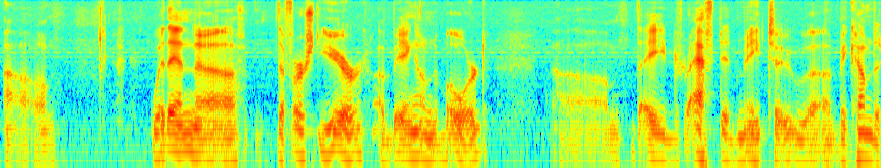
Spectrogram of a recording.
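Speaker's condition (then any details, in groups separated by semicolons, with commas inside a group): Spasmodic dysphonia; adductor spasms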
